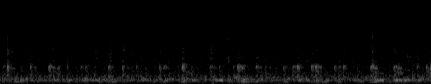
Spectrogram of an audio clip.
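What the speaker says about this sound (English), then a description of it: "That is the air conditioning in the room I'm in." Room air conditioning hums faintly and steadily in the background, a soft continuous drone with a slight rhythmic pulsing and no voices.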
